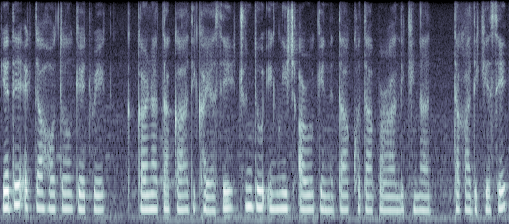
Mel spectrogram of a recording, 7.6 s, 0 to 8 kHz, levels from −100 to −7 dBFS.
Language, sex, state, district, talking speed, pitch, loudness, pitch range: Nagamese, female, Mizoram, Aizawl, 150 wpm, 200 Hz, -20 LUFS, 195-215 Hz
